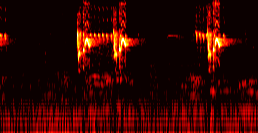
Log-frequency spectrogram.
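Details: Gacor songbird from a masteran recording giving sparse, loud phrases, each a quick stutter of notes ending in a bright downslurred chirp, separated by silences.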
